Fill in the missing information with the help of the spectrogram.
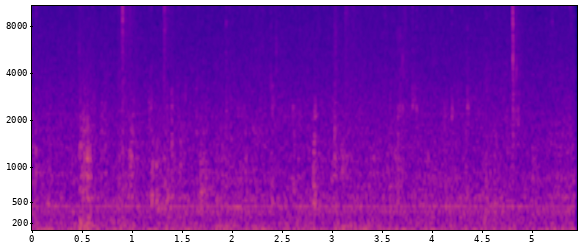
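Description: Close-up eating sounds: a person chewing a mouthful of spicy pork curry and rice eaten by hand, with scattered soft wet clicks and smacks, over a faint steady hum.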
